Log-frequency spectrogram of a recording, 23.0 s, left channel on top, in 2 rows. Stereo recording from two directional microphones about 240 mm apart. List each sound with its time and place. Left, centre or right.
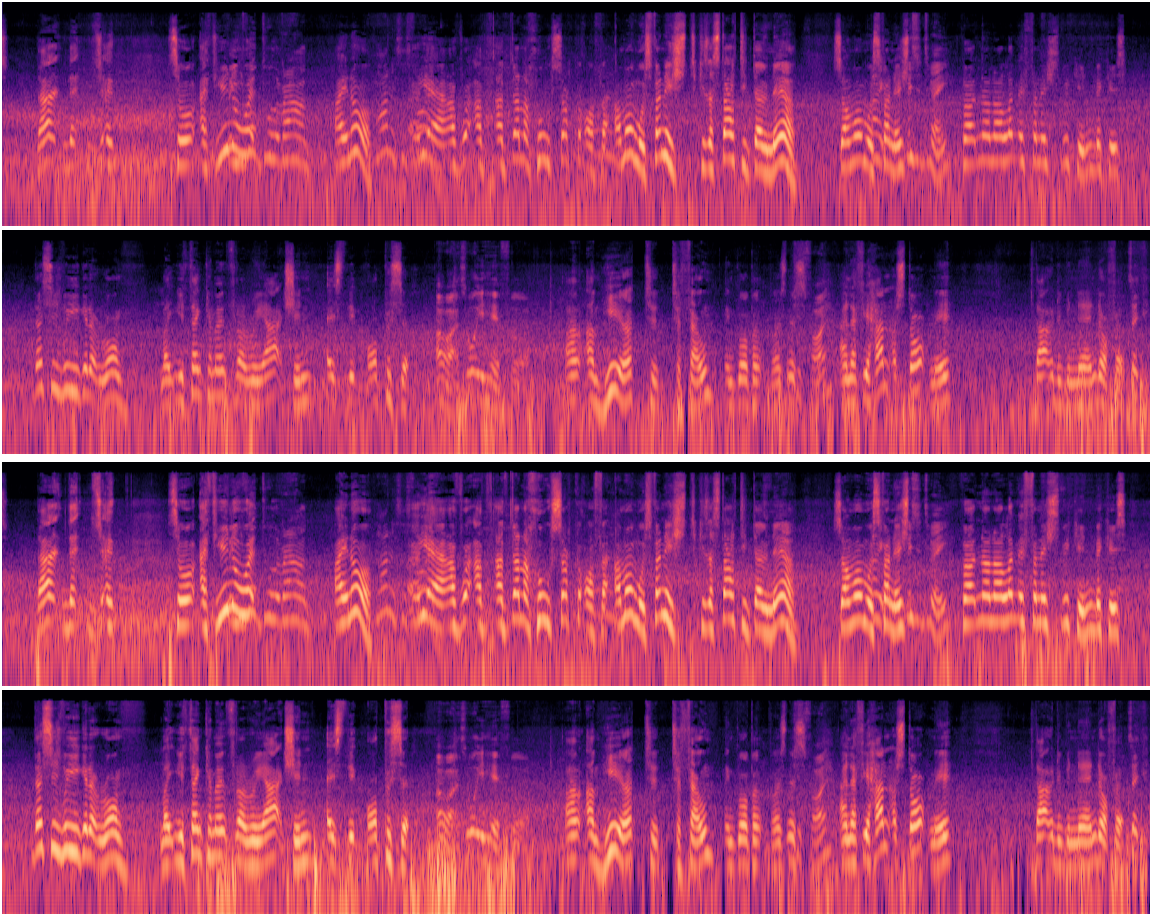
0.3 s speech: right
0.7 s speech: right
2.7 s speech: centre
3.3 s speech: right
6.3 s speech: centre
8.5 s speech: right
9.1 s speech: centre
9.6 s speech: right
15.8 s speech: centre
17.1 s speech: right
18.2 s speech: right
